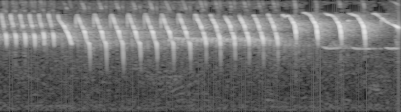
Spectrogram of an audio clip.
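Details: Pocong-style canary song intended to restart a silent bird's singing: a very rapid two-toned trill runs into quick descending slurred notes, ending in a few slower swoops over a level whistle.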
